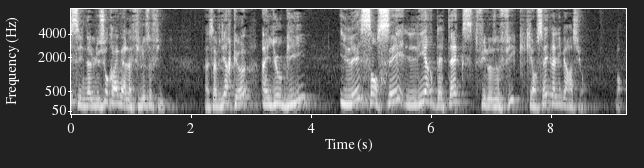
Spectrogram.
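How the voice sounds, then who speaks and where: A middle-aged man with a rather high-pitched voice delivers a philosophy lecture to a seated audience. He explains patiently, circling back with hesitations and little asides to check that listeners follow. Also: vocal fry.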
